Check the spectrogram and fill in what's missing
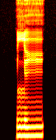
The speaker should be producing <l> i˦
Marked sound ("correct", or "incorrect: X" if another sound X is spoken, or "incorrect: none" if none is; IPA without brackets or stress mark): correct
